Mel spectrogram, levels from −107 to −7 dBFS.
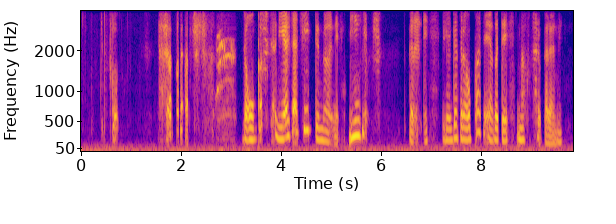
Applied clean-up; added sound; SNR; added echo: neural diffusion model UNIVERSE++.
